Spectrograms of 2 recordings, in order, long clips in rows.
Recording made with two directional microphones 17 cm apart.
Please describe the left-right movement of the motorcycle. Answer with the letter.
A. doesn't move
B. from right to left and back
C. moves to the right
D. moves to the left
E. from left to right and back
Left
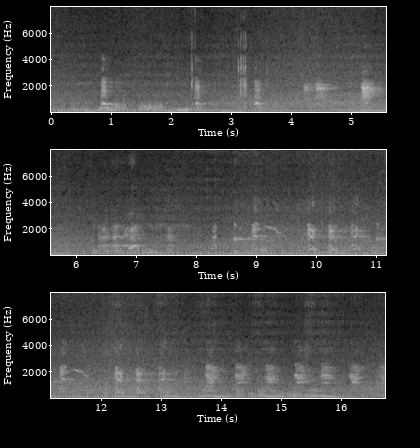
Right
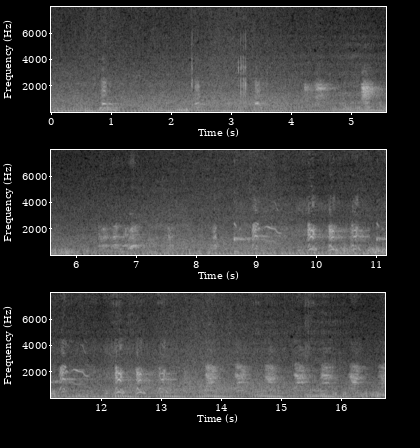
A.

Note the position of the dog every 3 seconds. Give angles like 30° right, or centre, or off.
30° left, 20° left, centre, 10° right, 10° right, 10° right.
